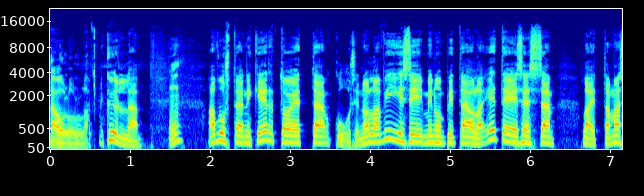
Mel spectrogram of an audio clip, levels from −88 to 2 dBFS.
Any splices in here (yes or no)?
yes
